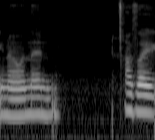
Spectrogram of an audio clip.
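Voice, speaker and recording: Here is a woman with an American accent. Her tone is dark and mellow. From United States. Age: 30s. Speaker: podcast host. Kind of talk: solo casual monologue. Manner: casual with many fillers.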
